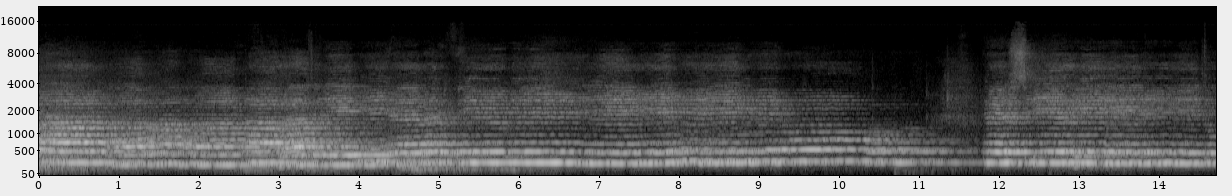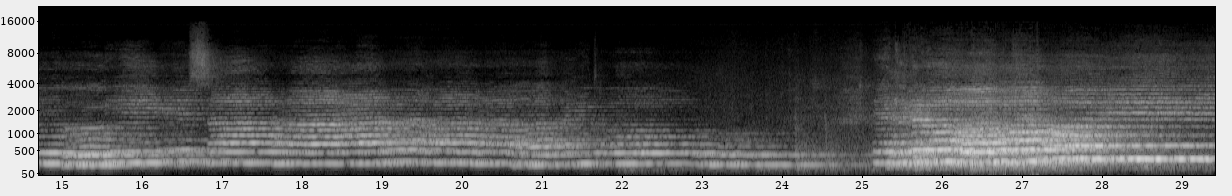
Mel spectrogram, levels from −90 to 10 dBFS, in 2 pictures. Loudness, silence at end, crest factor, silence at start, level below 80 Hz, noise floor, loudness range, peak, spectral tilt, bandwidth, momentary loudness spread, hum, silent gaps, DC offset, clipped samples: -21 LUFS; 0 s; 20 dB; 0 s; -72 dBFS; -43 dBFS; 14 LU; 0 dBFS; -6.5 dB/octave; 10.5 kHz; 17 LU; none; none; under 0.1%; under 0.1%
